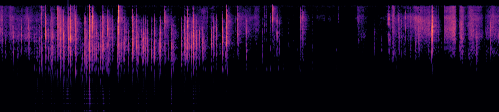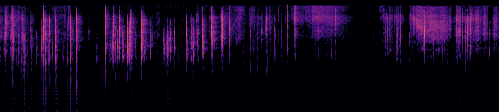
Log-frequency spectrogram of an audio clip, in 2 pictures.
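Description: Fingertips with long painted nails rub, crinkle and turn the thin, lightly wetted pages of a thick, open, water-sprayed glossy printed magazine lying on a yellow tablecloth. Dense, bright bursts of papery crinkling and crunching come in waves, separated by brief quieter pauses.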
